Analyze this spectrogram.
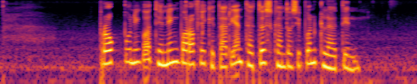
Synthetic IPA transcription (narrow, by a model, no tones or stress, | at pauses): b̥ɾok̚punikɔd̪̥e̤nɪŋpɔɾɔfeɡ̥et̪aɾiand̪̥ä̤d̪̥ɔ̤sɡ̥a̤nt̪osipʊnɡ̥əlat̪ɪn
